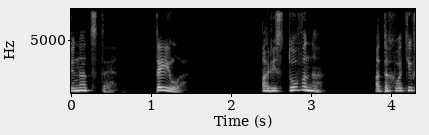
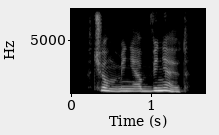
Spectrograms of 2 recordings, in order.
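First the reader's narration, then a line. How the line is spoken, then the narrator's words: Trembling voice. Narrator (Russian): спросила я дрожащим голосом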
